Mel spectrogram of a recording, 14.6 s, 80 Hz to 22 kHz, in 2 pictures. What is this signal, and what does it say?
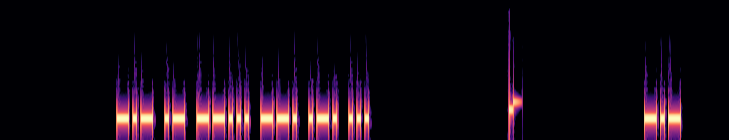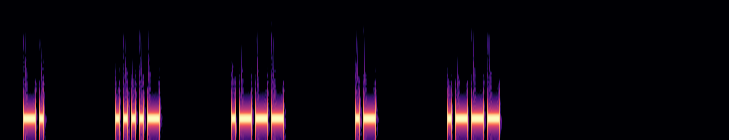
Morse code, heard as a keyed tone, about 30 wpm, spaced as for 15 wpm, 700 Hz. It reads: KA7GRS KN4JAJ
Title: USA Call Signs - 6x Character Spacing - 30wpm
